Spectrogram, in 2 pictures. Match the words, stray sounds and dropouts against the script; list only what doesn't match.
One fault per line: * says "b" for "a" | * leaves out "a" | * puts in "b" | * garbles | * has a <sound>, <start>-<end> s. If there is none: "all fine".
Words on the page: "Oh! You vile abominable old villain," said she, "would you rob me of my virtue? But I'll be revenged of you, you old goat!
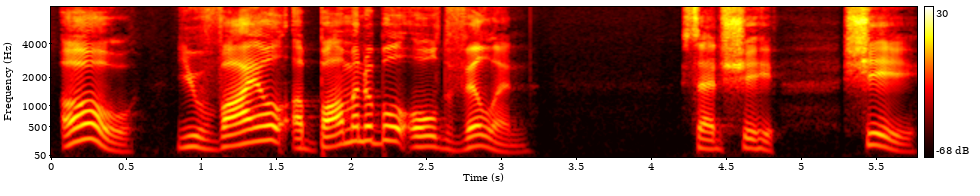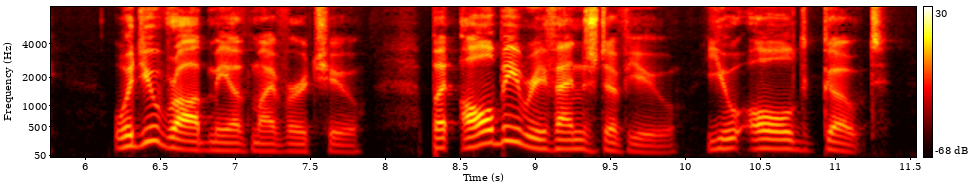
* puts in "she"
